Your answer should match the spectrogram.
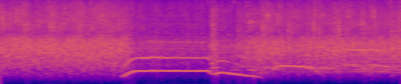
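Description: Steady, dense applause from a studio audience for two guests joining via satellite, with an excited voice briefly whooping over the clapping midway through.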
